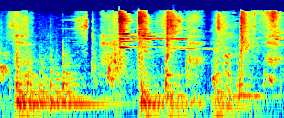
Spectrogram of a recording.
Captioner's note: metal clinks; metal clinking; grunting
